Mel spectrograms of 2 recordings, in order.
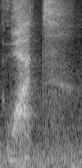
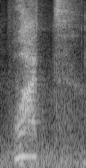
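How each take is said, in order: First: Whispered what. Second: High rising surprised what. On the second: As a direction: ask it in high disbelief. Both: Real, not acted. Surprised reaction to a find.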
